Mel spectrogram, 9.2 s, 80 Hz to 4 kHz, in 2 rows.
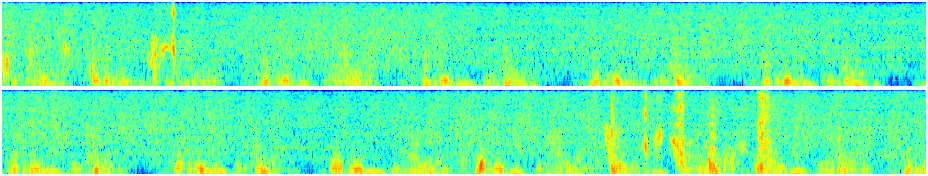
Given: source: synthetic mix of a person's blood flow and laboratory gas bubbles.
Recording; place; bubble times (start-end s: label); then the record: Doppler ultrasound of blood flow; precordium
0.00-0.07 s: bubbles
0.30-0.35 s: bubbles
0.43-0.52 s: bubbles
0.72-0.90 s: bubbles
7.60-7.73 s: bubbles
7.81-8.08 s: bubbles
8.12-8.35 s: bubbles
8.39-8.51 s: bubbles
From the record:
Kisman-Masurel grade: 222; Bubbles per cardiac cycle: several, 3 to 8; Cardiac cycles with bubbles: 10 to 50%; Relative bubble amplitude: moderate (0.250 to 0.450); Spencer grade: 2 (many but less than half of the cardiac periods contain bubble signals, singularly or in groups); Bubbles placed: anywhere in the cardiac cycle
